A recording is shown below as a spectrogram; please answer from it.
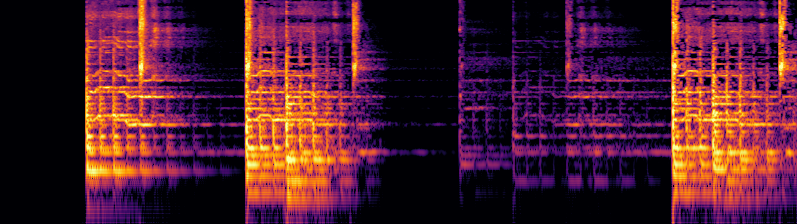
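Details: Instrumental music with sustained tones and struck chords, in separate phrases broken by short silences, with no animal sound heard.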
